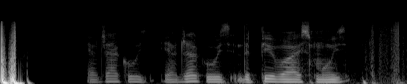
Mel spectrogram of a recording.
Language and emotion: Russian, positive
